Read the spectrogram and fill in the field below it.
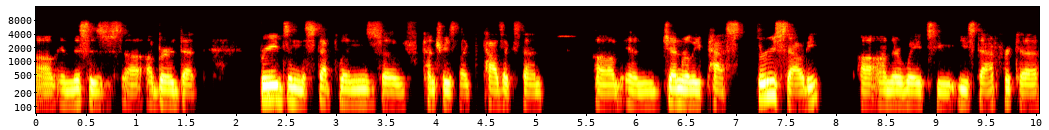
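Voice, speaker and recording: The sound is dry and close with no echo. A man with an American accent and a dark, mellow tone speaks at a moderate pace with fairly even intonation. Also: medium pitch for a man. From northeastern United States. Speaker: birder and English instructor. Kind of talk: online presentation talk. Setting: video call.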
